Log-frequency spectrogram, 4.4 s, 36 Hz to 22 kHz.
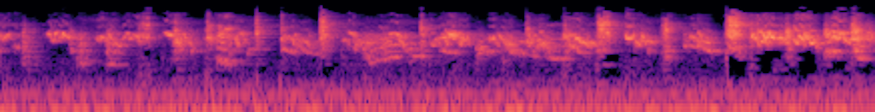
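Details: Pet budgerigar making kissing sounds: dense, fast chatter of squawky chirps and clicks between about 1 and 4k, warbling without pause, indoors with a low steady hum beneath.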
